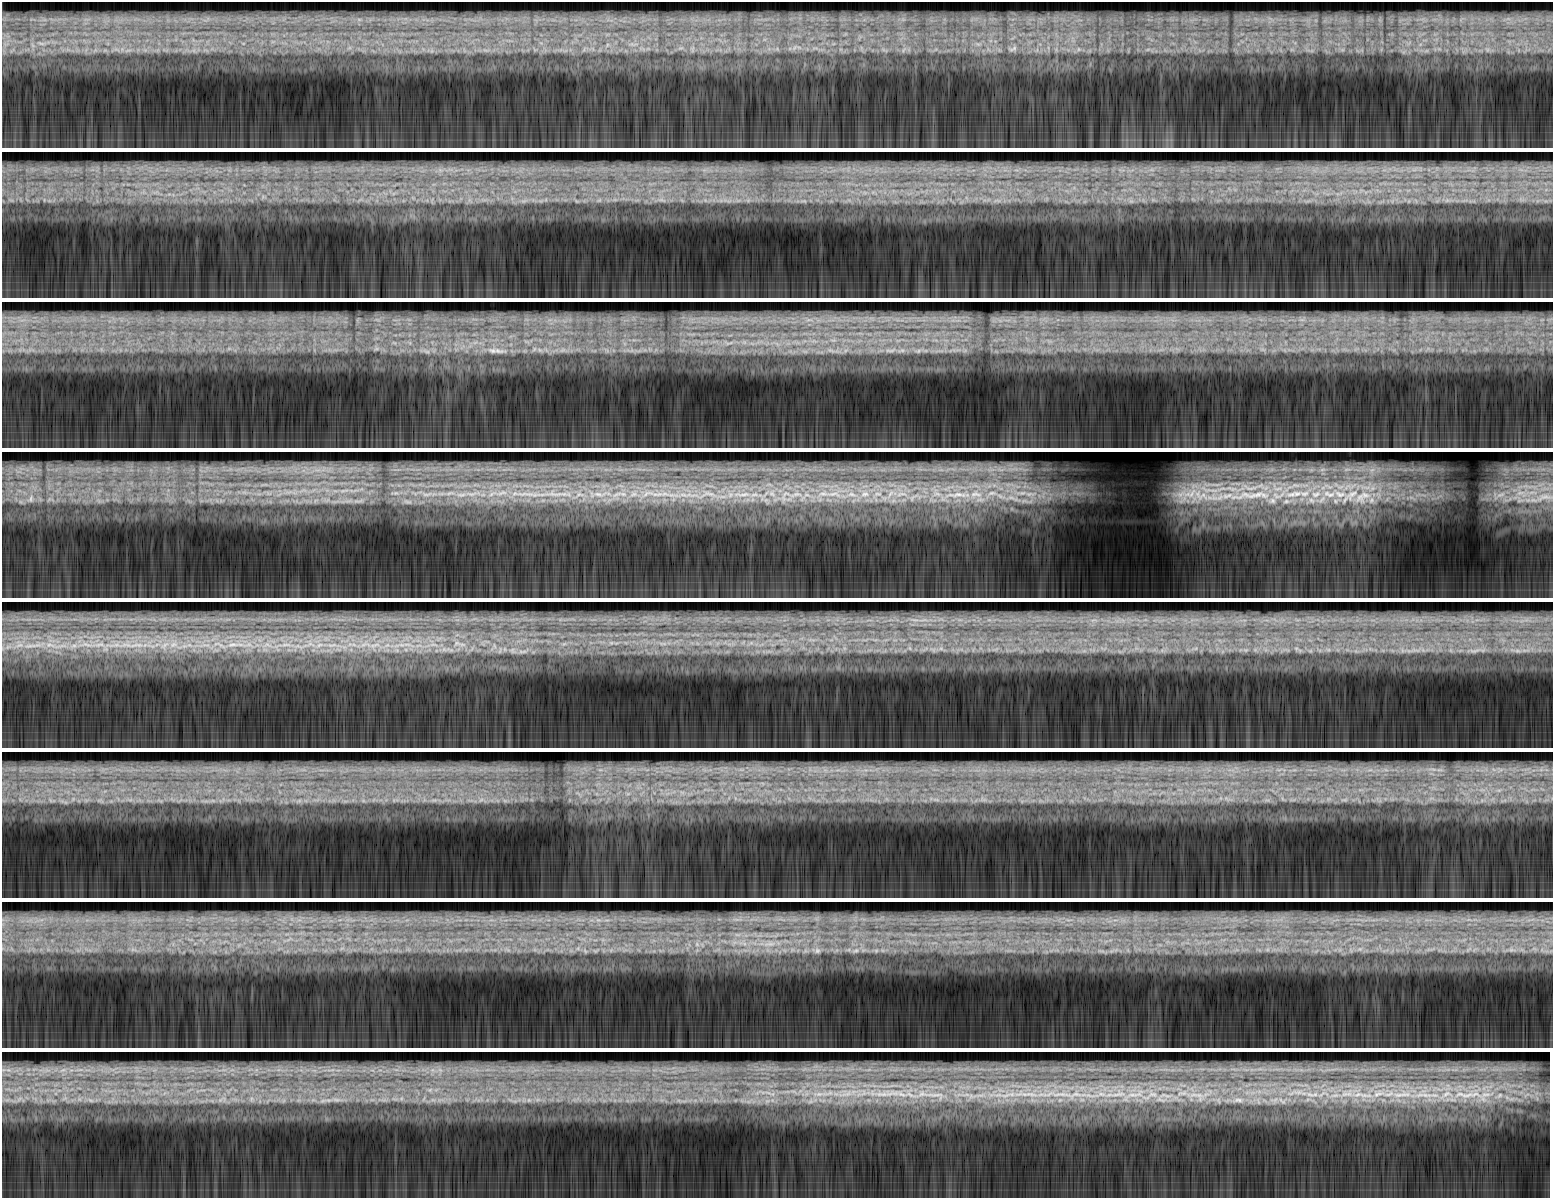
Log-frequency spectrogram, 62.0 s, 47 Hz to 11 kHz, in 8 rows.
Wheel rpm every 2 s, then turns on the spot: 220, 230, 240, 230, 230, 230, 230, 230, 230, 230, 230, 230, 220, 210, 110, 130, 210, 220, 230, 240, 230, 230, 230, 230, 230, 220, 230, 230, 230, 210, 200.
none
